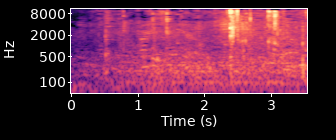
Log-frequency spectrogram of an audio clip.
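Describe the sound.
Soft chewing and mouth sounds of someone eating linguine, faint and uneven, with murmuring voices in the background.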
